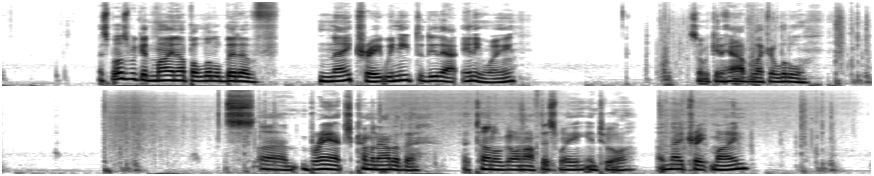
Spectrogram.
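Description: A man talks with animation through a close microphone.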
